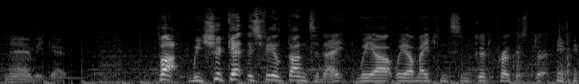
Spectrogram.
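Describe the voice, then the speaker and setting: Chatty male stream host, fairly high and bright voice, soft music underneath. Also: big pitch swings, moderate pace. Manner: chatty, greets viewers by name between game remarks. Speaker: livestream host. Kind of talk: casual gameplay live commentary.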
